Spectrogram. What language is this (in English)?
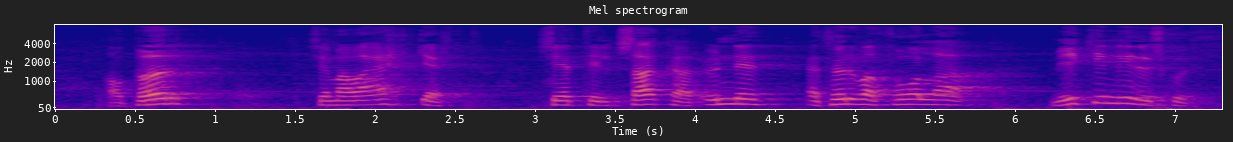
Icelandic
